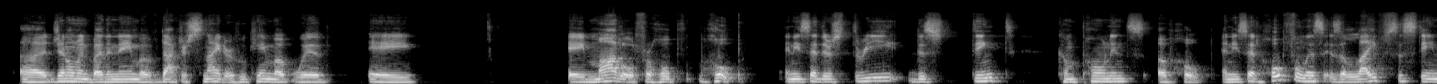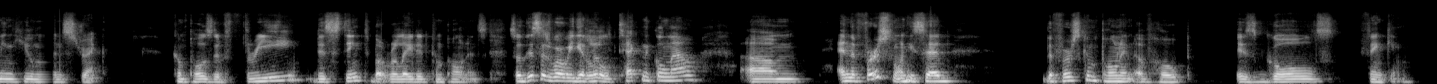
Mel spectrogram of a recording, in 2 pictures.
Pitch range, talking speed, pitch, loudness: 115-145 Hz, 145 wpm, 125 Hz, -15 LUFS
